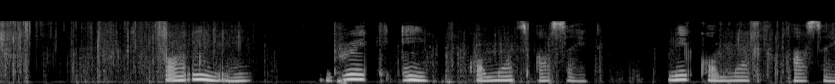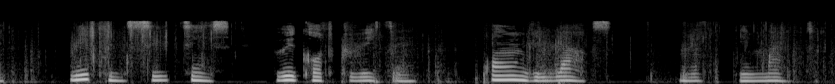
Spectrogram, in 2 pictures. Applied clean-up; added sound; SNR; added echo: neural mask model RNNoise.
